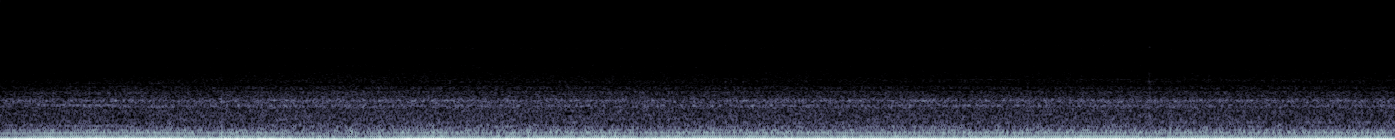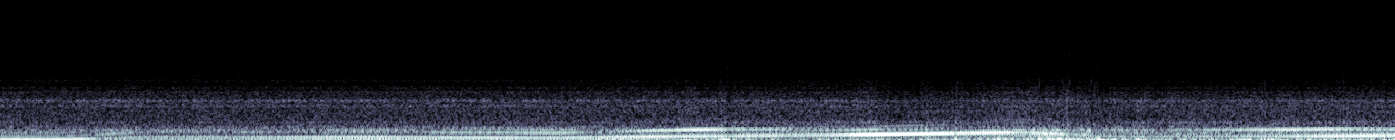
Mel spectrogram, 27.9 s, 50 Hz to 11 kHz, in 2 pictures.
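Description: C5 Corvette's V8 idling steadily, then pulling away about halfway through and accelerating, the engine note rising in pitch and getting louder, with a brief dip like a gear change before it climbs again near the end.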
